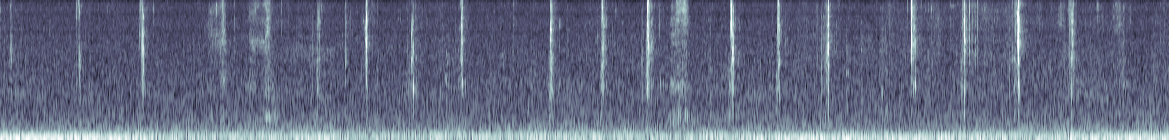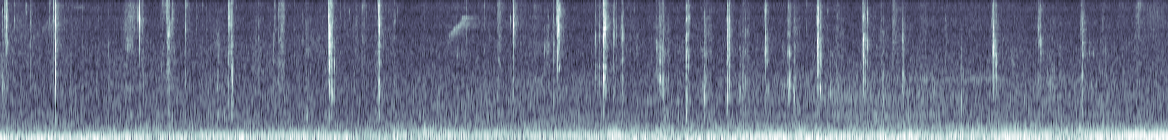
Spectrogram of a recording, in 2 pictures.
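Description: Close-miked eating: crunchy chewing and biting of fried fish and raw leafy greens, heard as a string of sharp, irregular crunches and clicks, several a second.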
